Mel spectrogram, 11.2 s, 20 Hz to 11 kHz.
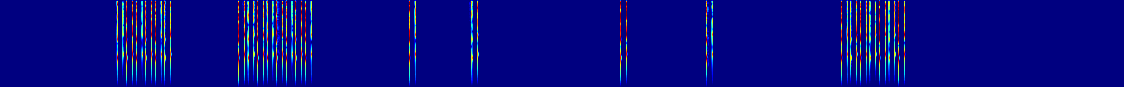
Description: Pulse dialling, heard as clicks on a phone line, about 10 pulses a second. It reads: 6 8 1 1 1 1 7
